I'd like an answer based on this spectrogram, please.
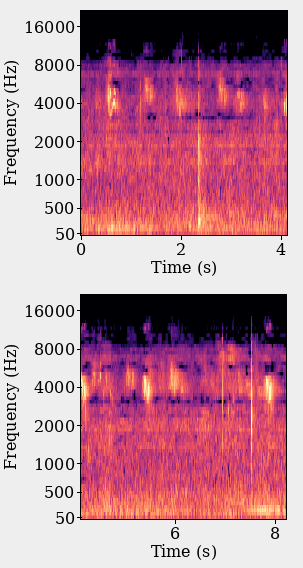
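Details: Geoffroy's marmoset, the white-headed or tufted-ear marmoset endemic to Brazil, gives short, sharp, high chirps in scattered bursts, about five across eight seconds, over a steady hiss of background noise.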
